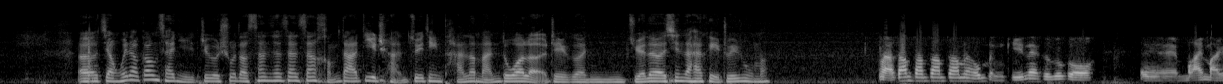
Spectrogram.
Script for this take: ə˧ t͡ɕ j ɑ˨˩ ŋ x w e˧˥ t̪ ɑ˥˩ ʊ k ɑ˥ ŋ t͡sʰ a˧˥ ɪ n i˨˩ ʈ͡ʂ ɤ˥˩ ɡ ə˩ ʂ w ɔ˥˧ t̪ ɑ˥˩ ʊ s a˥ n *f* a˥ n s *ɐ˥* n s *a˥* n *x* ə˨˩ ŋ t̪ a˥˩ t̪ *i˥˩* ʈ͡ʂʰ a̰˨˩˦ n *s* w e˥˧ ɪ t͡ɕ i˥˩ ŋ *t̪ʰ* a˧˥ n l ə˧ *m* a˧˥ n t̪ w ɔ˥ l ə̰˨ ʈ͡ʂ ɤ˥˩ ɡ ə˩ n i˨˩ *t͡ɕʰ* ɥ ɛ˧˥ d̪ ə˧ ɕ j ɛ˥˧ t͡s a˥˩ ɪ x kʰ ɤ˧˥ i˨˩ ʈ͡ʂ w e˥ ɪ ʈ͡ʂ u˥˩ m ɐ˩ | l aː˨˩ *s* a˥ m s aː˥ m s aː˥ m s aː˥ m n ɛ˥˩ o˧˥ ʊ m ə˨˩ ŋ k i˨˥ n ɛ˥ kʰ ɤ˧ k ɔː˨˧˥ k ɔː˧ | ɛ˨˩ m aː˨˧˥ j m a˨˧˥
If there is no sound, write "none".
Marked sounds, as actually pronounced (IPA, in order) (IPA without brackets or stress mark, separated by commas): s, a˥, a˥, x, i˥˩, t͡s, t̪ʰ, m, t͡ɕ, s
